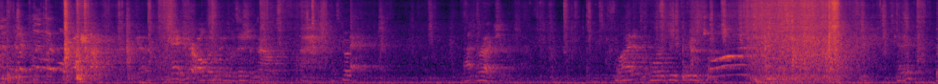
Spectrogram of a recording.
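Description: A heavy wooden staircase scrapes and thumps across the floor.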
